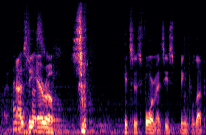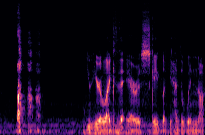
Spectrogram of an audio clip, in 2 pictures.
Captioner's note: gasps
